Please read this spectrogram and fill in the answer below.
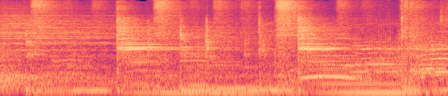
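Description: Rock band playing live: drum kit hits over electric bass and electric guitar in an instrumental passage.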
